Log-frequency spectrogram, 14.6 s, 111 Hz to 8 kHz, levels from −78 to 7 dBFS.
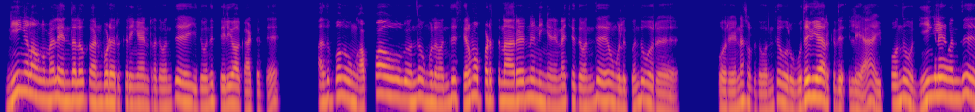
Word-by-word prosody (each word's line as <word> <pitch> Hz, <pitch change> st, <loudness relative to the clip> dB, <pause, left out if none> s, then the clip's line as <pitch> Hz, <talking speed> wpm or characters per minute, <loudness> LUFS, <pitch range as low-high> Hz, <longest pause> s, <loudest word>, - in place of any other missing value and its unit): நீங்களும் 235 Hz, +3 st, +3 dB
அவங்க 190 Hz, -2 st, 0 dB
மேல 185 Hz, +1 st, +3 dB
எந்த 170 Hz, +1 st, +1 dB
அளவுக்கு 175 Hz, -1 st, 0 dB
அன்போட 155 Hz, +1 st, +1 dB
இருக்கிறீங்கன்றத 145 Hz, -2 st, -4 dB
வந்து 140 Hz, +7 st, -3 dB, 0.3 s
இது 135 Hz, -, -9 dB
வந்து 160 Hz, +3 st, -2 dB
தெளிவா 150 Hz, +2 st, +1 dB
காட்டுது. 120 Hz, -3 st, -7 dB, 0.7 s
அது 175 Hz, +4 st, -1 dB
போக 210 Hz, +1 st, +2 dB
உங்க 155 Hz, -4 st, -1 dB
அப்பா 225 Hz, +12 st, 0 dB, 0.4 s
வந்து 175 Hz, +4 st, +1 dB
உங்களை 160 Hz, -1 st, 0 dB
வந்து 160 Hz, +6 st, -1 dB
சிரமப்படுத்தினாருன்னு 175 Hz, +1 st, +1 dB
நீங்க 150 Hz, -3 st, -2 dB
நினைச்சது 150 Hz, +1 st, -4 dB
வந்து 155 Hz, +7 st, -2 dB, 0.2 s
உங்களுக்கு 130 Hz, -2 st, -4 dB
வந்து 175 Hz, +5 st, -2 dB
ஒரு 125 Hz, -4 st, -4 dB, 0.9 s
ஒரு 120 Hz, -1 st, -2 dB
என்ன 145 Hz, -, -2 dB
சொல்றது? 120 Hz, -6 st, -6 dB
வந்து 130 Hz, +9 st, -6 dB
ஒரு 130 Hz, -, -1 dB
உதவியா 195 Hz, +4 st, +7 dB
இருக்குது 140 Hz, -4 st, -3 dB
இல்லையா? 115 Hz, -3 st, -2 dB, 0.2 s
இப்ப 115 Hz, +7 st, -31 dB
வந்து 185 Hz, +3 st, +1 dB, 0.2 s
நீங்களே 210 Hz, +6 st, +5 dB
வந்து 190 Hz, +4 st, -1 dB
160 Hz, 155 wpm, -21 LUFS, 140-185 Hz, 0.9 s, உதவியா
